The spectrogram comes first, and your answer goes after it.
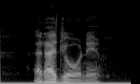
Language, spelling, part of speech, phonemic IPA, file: Italian, ragione, noun, /raˈd͡ʒone/, It-ragione.ogg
